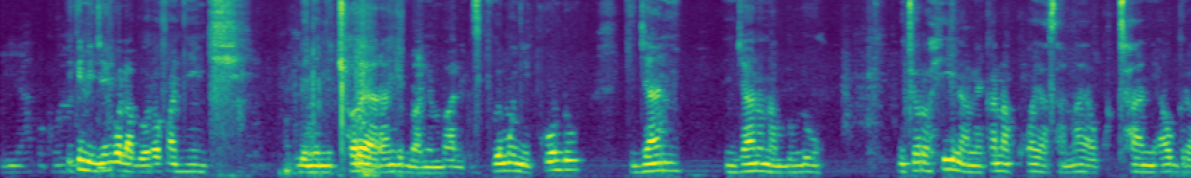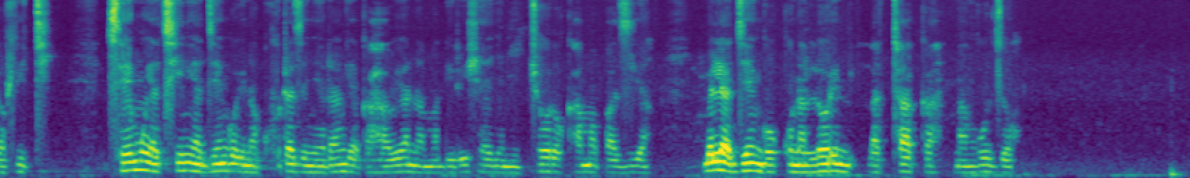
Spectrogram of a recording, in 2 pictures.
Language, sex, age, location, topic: Swahili, male, 18-24, Nairobi, finance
